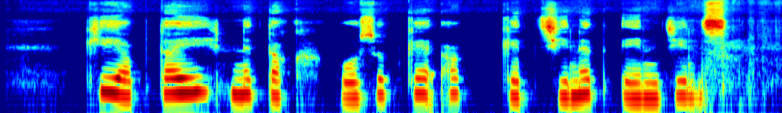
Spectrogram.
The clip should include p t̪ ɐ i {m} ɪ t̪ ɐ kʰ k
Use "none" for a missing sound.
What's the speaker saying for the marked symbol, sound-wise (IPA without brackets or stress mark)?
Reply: n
